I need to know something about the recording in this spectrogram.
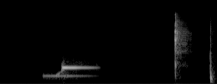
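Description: Zoom's participant-joined chime: a short electronic two-note tone stepping up in pitch, as a new attendee enters the meeting. A sharp click follows near the end.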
